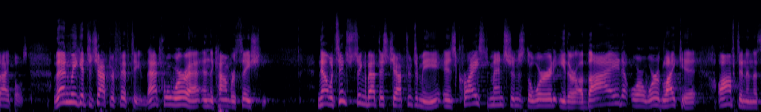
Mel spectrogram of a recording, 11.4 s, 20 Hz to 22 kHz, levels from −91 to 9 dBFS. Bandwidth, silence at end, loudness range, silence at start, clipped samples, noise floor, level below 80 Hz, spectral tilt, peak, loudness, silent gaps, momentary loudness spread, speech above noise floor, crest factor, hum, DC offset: 14 kHz; 0 s; 3 LU; 0 s; under 0.1%; -74 dBFS; -80 dBFS; -2 dB/octave; -20 dBFS; -42 LUFS; none; 9 LU; 32 dB; 24 dB; none; under 0.1%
